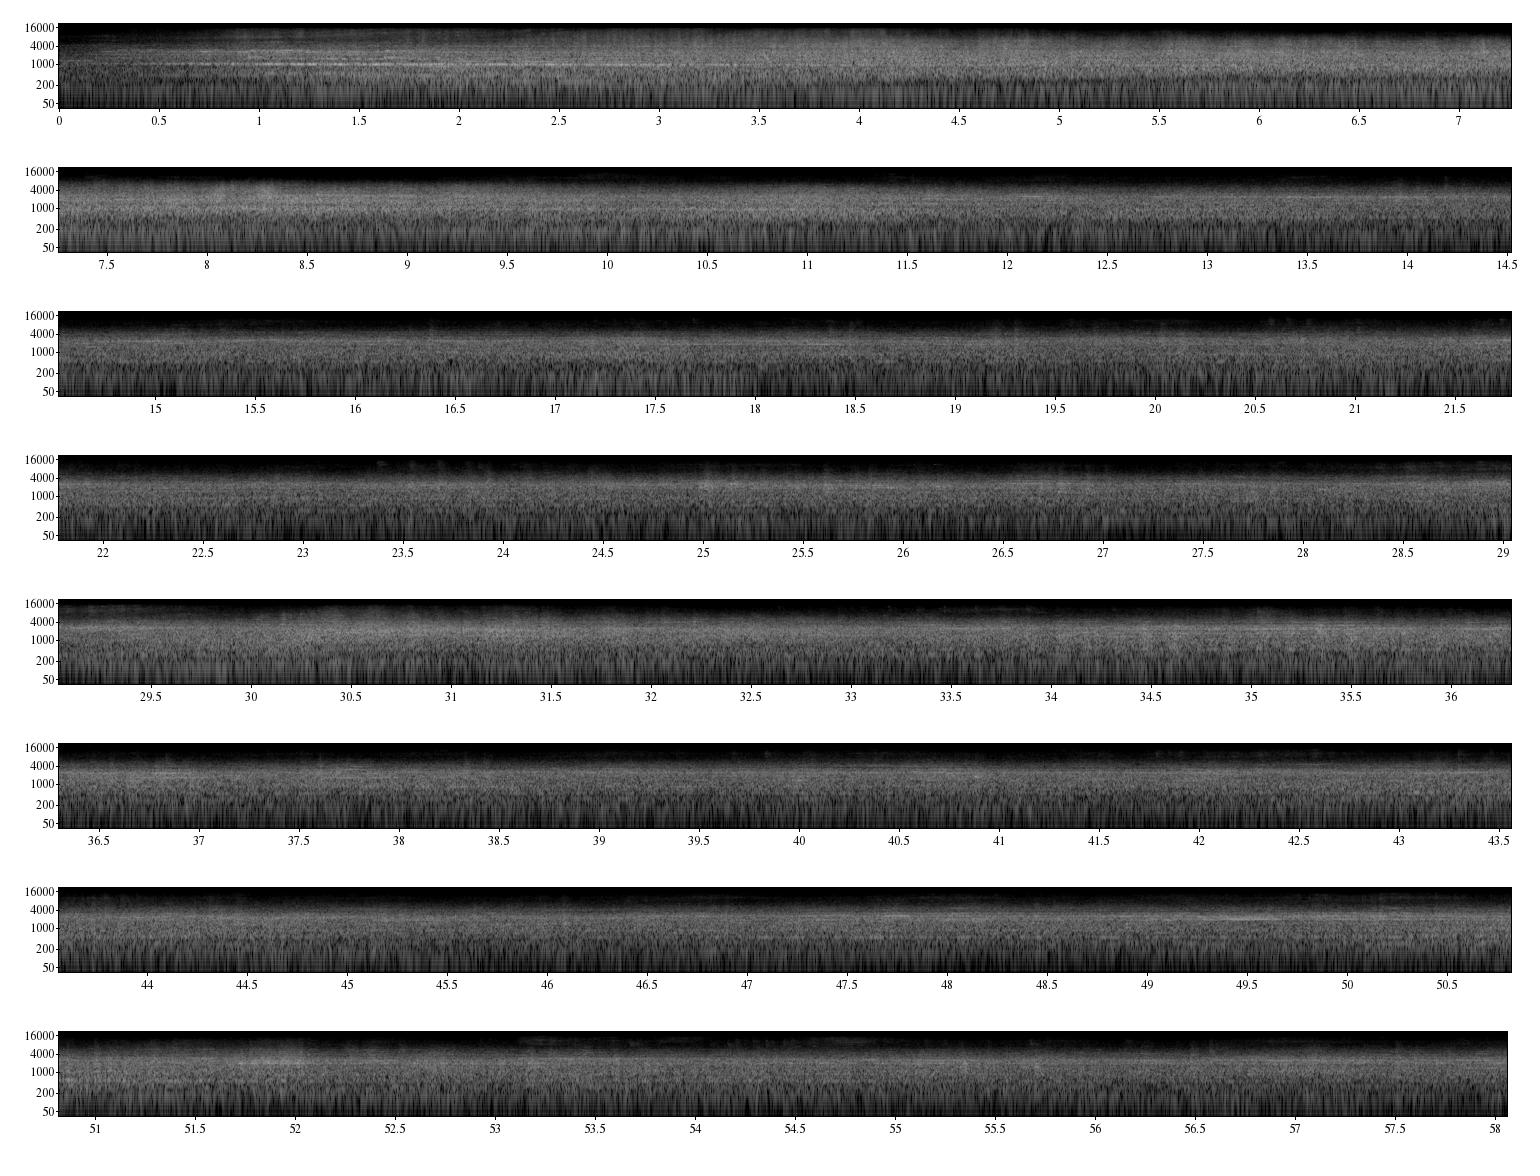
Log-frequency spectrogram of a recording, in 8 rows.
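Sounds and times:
diesel locomotive engines: 0.0 - 58.0
train wheels on rail: 0.0 - 58.0.

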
